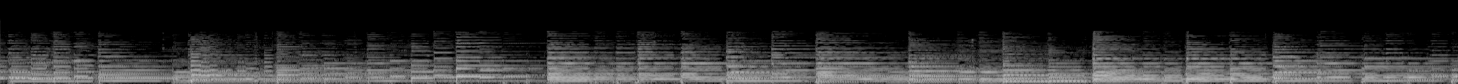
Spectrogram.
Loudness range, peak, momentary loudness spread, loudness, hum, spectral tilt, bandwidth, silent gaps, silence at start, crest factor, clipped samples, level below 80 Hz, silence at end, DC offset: 3 LU; -8 dBFS; 5 LU; -25 LUFS; none; -12.5 dB/octave; 4.9 kHz; none; 0 s; 16 dB; under 0.1%; -46 dBFS; 0 s; under 0.1%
